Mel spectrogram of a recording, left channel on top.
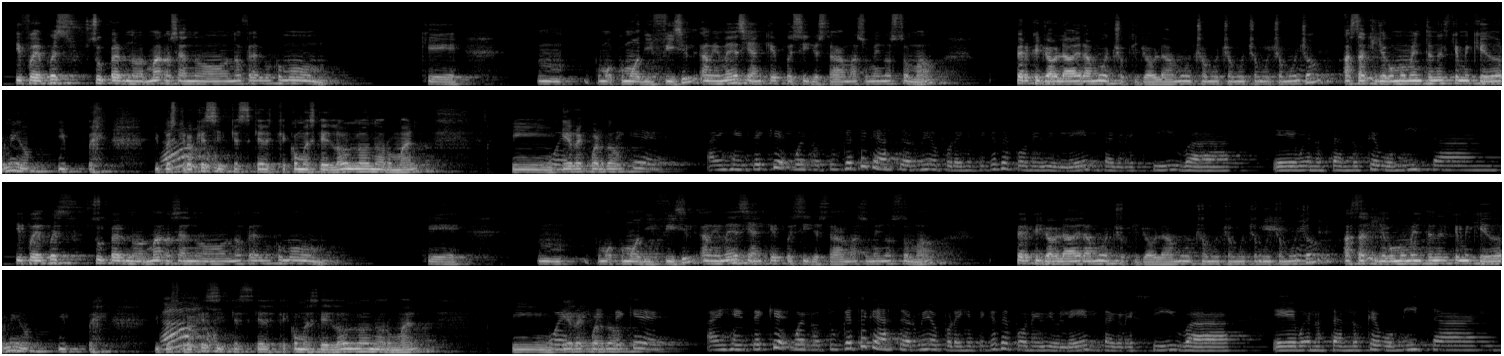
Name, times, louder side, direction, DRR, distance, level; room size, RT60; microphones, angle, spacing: voice 1, 0.1-3.3 4.3-4.9 5.4-5.7 6.0-9.4 10.1-13.2 13.4-19.5 20.1-21.2, left 1 dB, 80° left, 6 dB, 2.7 m, -27 dB
voice 2, 12.5-13.8 16.6-17.2 20.3-21.6 22.0-27.3 27.7-29.9, right 2 dB, 60° right, 5 dB, 2.9 m, -37 dB
28.0 x 22.5 x 8.0 m, 0.76 s
head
